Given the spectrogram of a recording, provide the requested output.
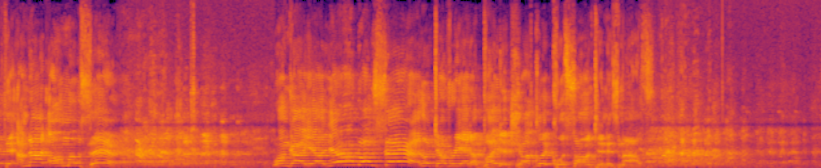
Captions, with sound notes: I'm not almost there. (audience laughing) One guy yelled, "you're almost there." I looked over, he had a bite of chocolate croissant in his mouth. (audience laughing)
